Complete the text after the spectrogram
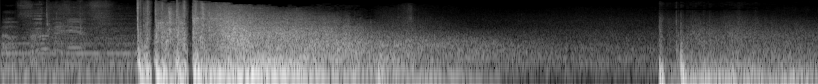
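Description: Heavy ship guns fire with loud booming blasts that rumble away.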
